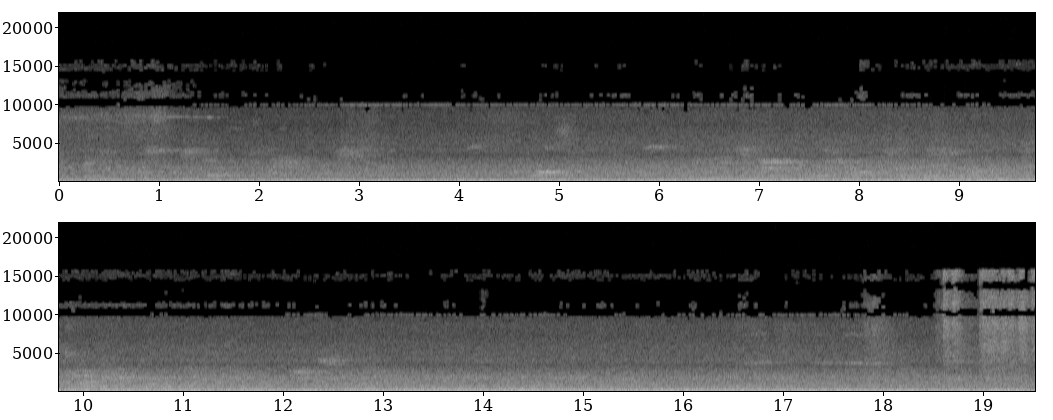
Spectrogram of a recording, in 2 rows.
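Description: An R142 subway train standing at the station platform: a steady hum with low droning tones over a rumble that grows slightly louder toward the end.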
